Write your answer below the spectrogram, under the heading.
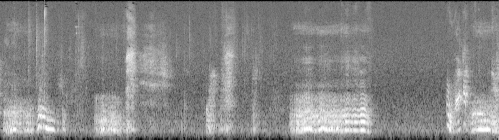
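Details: Pair of Pekingese at play: repeated loud, rough growls in bursts of about one to one-and-a-half seconds, separated by short pauses, mixed with brief higher yelps and whines.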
